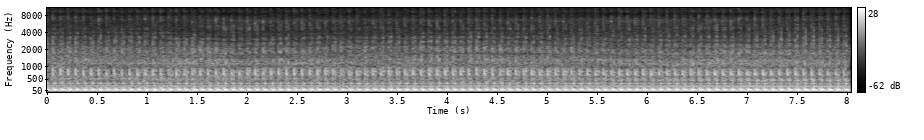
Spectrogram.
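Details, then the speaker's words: Old Farmall H tractor: low, slow chugging idle about three beats a second with faint unevenness, lacking power; owner suspects it is down on some cylinders, maybe bent pushrods or stuck valves. "It's idling now. Well, it does not have the power it should. I think it's down on some cylinders."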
